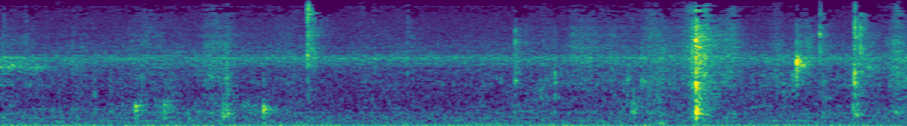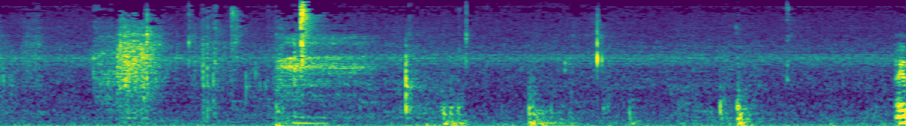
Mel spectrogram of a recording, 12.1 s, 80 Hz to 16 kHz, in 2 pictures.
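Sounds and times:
steady low hum: 0.0s - 12.0s
packaging rustle: 3.7s - 7.9s.

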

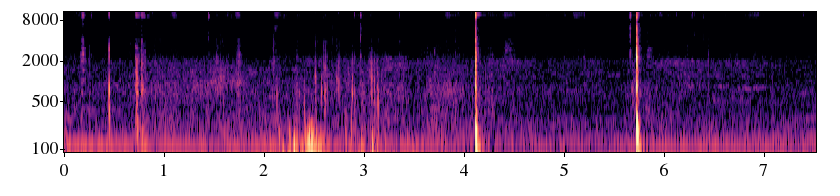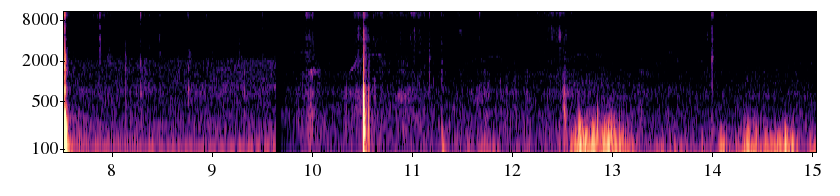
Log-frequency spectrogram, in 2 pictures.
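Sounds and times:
sharp chopping strikes: 4.0s - 4.4s, 5.6s - 6.0s, 7.5s - 7.8s.

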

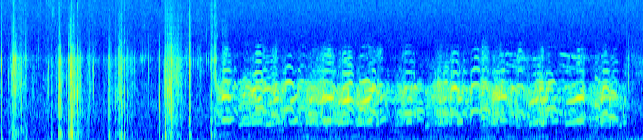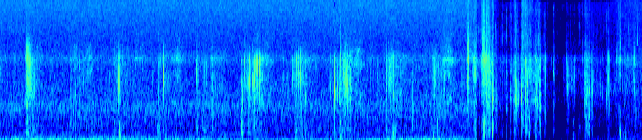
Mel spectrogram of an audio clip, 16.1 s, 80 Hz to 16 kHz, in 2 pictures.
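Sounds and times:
footsteps on snow: 0.0s - 3.0s, 7.8s - 16.0s
geese honking: 2.6s - 7.9s.

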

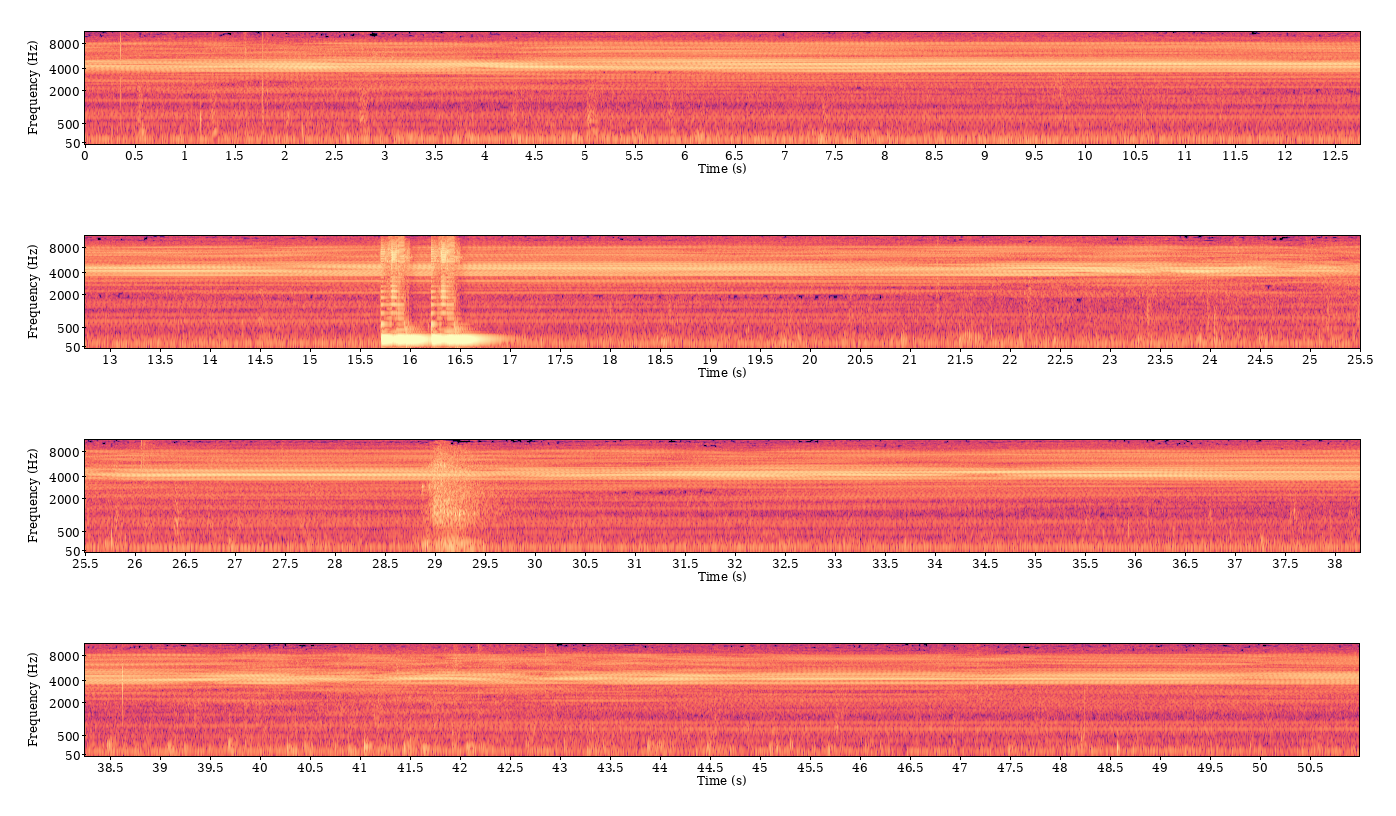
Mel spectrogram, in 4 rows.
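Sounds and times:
brief loud noise: 15.7s - 17.1s
faint hum: 15.7s - 17.2s
high-pitched electrical buzz: 15.7s - 17.3s.

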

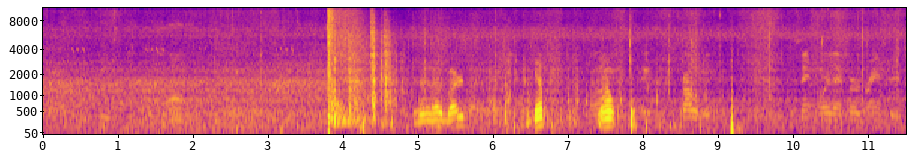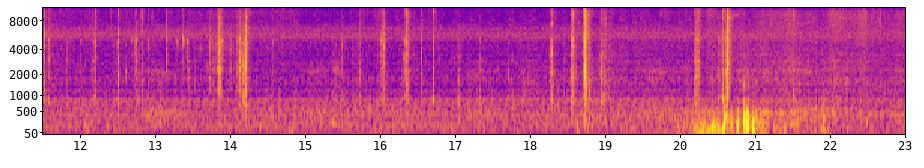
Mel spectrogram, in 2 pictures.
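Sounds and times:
rustling through tall grass: 0.0s - 18.2s, 18.8s - 23.0s.

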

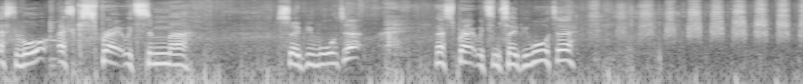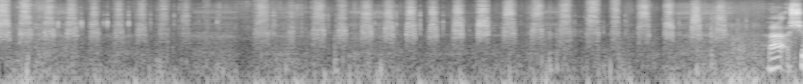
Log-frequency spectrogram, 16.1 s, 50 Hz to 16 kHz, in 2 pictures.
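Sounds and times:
spray bottle hissing sprays: 5.8s - 15.7s.

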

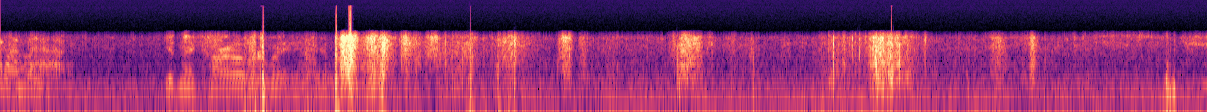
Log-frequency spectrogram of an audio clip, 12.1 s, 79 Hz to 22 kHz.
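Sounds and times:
car cabin rumble: 0.0s - 12.0s
brief rustles: 3.3s - 6.0s, 6.6s - 10.6s.

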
